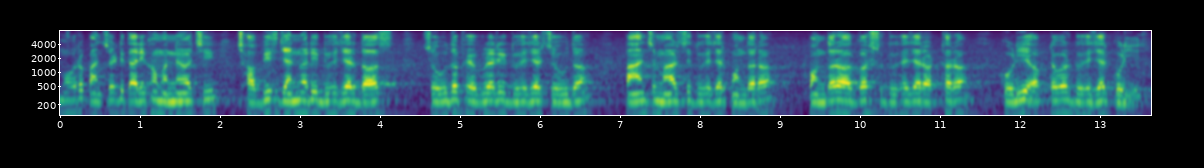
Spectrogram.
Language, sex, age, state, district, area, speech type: Odia, male, 18-30, Odisha, Jajpur, rural, spontaneous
